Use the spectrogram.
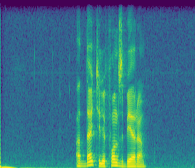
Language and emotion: Russian, neutral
